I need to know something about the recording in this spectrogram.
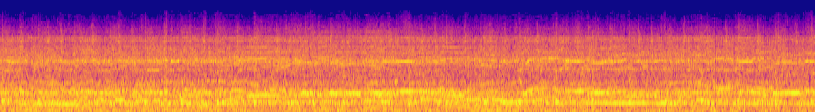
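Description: Live folk-metal band playing over an arena sound system, recorded from the crowd: electric guitars holding sustained notes over drums, loud and steady.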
